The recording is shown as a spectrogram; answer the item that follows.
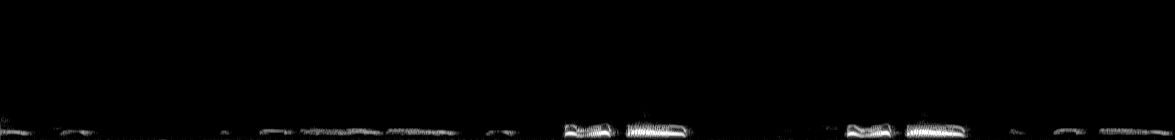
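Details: Spotted dove cooing in the thúc bổi style, a vigorous lure call. Soft, low warbled coos come first, then two loud, throaty double-coo phrases about two seconds apart, with quieter coos between them.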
